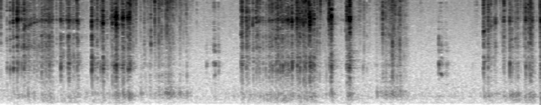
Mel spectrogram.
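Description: A solid Lux bar soap with a pink inside is held in the hand and scraped with a utility knife blade. Dense, bright, crisp scraping and shaving comes in several long bursts separated by short quiet pauses.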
